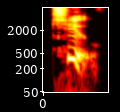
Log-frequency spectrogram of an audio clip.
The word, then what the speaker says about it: two: This is the heart word two. The O makes the oo sound.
